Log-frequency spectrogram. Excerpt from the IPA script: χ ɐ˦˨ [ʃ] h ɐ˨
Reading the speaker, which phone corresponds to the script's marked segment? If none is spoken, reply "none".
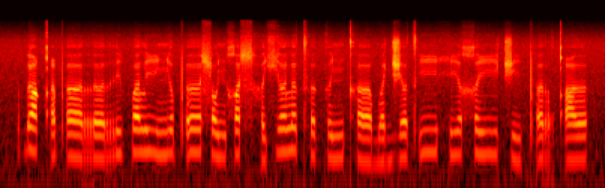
ɬ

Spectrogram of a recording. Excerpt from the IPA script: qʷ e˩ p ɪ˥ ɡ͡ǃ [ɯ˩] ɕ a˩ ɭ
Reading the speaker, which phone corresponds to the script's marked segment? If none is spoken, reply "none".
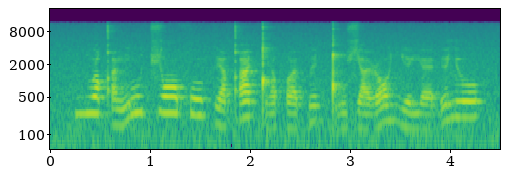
u˩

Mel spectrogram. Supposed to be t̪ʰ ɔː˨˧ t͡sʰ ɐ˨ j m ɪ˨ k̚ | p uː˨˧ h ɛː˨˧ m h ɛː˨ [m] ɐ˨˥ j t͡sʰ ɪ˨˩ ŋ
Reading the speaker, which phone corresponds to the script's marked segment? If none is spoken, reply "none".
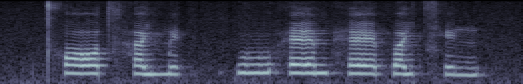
p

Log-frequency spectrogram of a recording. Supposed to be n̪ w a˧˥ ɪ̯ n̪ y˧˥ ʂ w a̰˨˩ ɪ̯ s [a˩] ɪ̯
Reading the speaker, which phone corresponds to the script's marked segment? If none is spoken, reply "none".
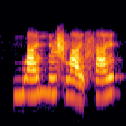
a˧˥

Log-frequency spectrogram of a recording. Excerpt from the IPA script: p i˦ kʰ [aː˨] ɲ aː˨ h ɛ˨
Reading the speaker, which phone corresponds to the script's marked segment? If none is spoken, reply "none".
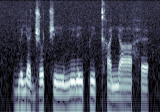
a˨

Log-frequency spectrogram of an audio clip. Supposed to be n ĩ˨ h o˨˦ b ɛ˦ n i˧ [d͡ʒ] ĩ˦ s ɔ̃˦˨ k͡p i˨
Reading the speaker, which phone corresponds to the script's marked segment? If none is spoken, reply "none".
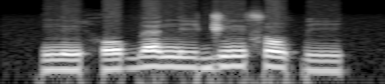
d͡ʒ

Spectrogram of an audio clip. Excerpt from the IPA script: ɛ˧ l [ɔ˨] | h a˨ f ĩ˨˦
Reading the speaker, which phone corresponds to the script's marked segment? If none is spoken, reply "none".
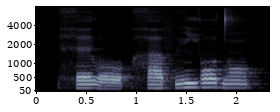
ɔ˨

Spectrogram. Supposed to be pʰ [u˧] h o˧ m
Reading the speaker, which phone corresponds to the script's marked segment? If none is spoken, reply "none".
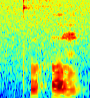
u˨˩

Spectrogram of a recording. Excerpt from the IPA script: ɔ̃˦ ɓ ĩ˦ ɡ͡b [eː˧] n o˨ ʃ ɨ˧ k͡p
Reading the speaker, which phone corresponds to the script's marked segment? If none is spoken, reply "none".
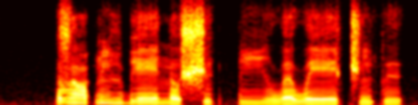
eː˧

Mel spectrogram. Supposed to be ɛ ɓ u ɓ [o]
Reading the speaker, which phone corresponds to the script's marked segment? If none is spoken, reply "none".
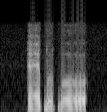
o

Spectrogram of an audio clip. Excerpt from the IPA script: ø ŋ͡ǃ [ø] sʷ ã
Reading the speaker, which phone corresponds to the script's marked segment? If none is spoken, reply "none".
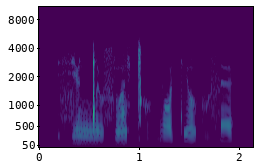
y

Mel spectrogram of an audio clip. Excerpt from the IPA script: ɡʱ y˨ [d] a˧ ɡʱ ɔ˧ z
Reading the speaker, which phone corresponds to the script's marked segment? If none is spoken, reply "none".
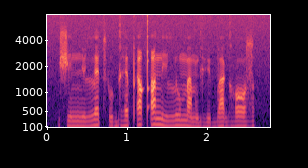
b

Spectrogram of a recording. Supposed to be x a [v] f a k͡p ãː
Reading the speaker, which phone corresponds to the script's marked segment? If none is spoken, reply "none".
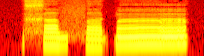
v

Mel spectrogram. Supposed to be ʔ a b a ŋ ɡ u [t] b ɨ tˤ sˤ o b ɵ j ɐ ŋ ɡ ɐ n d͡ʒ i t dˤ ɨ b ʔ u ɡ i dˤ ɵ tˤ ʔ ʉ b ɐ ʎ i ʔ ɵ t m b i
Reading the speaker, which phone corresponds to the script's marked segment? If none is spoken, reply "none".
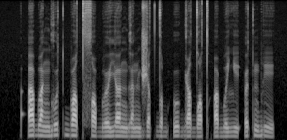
t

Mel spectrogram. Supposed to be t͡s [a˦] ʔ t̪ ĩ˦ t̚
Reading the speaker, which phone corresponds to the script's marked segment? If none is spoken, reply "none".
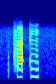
a˦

